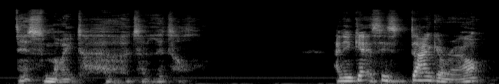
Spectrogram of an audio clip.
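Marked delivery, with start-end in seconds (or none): 0.2-1.9 hushed, soft, quietly menacing whisper. A mysterious figure bends down to a player's character before striking, whispering. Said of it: "he whispers".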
